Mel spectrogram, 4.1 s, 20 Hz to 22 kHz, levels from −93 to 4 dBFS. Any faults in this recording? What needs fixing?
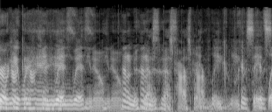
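The speech is most likely being captured twice, once directly and once through a slower path, so a doubled audio track runs through the whole clip. A second full-band copy trails the first by roughly 300 ms at about the same loudness, with no decay or room colour, so every syllable repeats as a flat, distinct echo rather than reverberation. To prevent it, route each source through a single capture path and mute any monitoring or loopback feed.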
